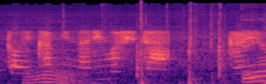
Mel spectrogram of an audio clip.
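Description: A man speaking, with two short clicks around the middle.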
